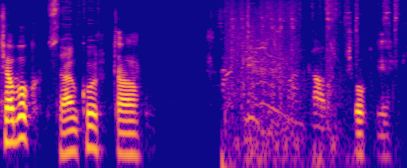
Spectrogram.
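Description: A gun fires a short burst.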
